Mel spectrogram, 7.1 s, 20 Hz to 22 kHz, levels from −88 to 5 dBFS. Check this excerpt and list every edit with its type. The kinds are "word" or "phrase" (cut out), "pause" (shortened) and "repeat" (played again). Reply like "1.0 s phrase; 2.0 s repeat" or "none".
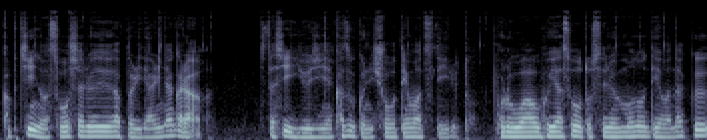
4.8 s pause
